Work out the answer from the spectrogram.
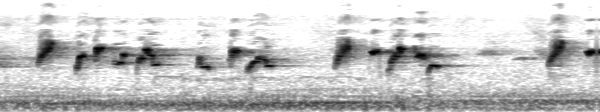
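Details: Very clear red-whiskered bulbul song for stimulating caged bulbuls: rapid bright chirping phrases of short upslurred and downslurred whistles, three dense bursts with brief pauses, over a faint low hum.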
